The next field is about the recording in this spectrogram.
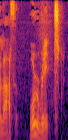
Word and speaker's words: Lars Ulrich: Ja, letztendlich ist es eine Sache, die der Lars Ulrich genau so spricht man aus.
